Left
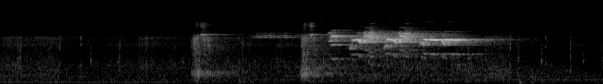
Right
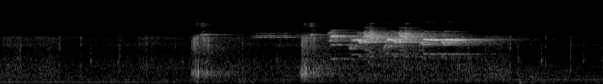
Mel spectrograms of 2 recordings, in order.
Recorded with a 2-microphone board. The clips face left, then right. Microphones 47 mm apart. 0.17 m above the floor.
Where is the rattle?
25° right (ahead or behind), 0.8 m.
